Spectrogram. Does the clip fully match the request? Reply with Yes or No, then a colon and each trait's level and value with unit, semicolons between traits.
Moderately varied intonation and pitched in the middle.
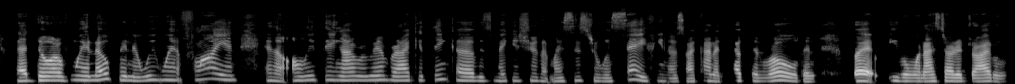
Yes: average, 3.9 semitones; medium, 175 Hz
